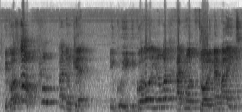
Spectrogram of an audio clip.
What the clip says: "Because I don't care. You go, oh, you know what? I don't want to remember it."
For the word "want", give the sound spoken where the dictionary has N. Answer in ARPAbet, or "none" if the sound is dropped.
none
